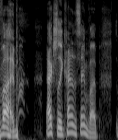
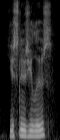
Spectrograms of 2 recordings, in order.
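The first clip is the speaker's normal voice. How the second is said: put-on calm voice; 4 dB quieter than usual. Retelling a movie scene, quoting Woody's line: imitating Woody, real calm. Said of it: "Just real calm".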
